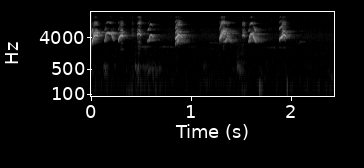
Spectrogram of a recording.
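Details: Crying Silkie Serama chicks just out of the incubator, no mother hen present: a few loud, sharp, descending peeps in short bursts separated by brief silences, with soft rustling as a hand comforts them.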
